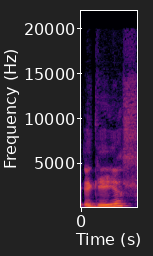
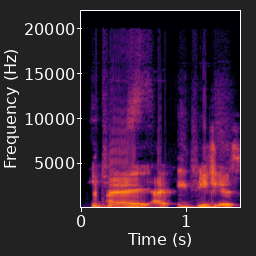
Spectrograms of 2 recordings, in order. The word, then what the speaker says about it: Aegeus: Yes, we did have Wanderer in Anonymoose, who was featured in the show as Duke Aegeus, I believe your name is pronounced. Aegeus, I think, is the pronunciation, and I think I was a friend of the Duke, technically.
